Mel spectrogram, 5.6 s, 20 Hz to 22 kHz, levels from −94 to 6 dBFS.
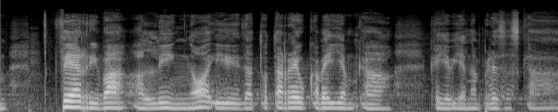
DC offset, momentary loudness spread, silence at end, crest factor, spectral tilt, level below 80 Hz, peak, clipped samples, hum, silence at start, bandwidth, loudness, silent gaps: under 0.1%; 13 LU; 0 s; 18 dB; -6 dB/octave; -52 dBFS; -2 dBFS; under 0.1%; none; 0 s; 13.5 kHz; -21 LUFS; none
